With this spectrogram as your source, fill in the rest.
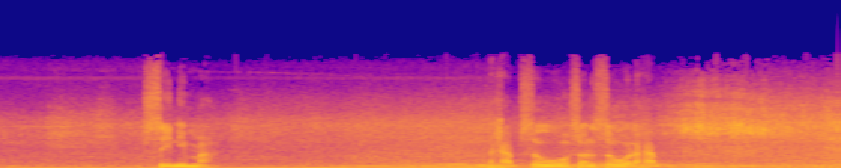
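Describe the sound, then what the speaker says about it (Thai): An airplane's steady drone and rushing roar fill the background throughout, moderately loud, while someone talks over it in short phrases. "อันนี้เสียงเครื่องบินนะครับ"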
